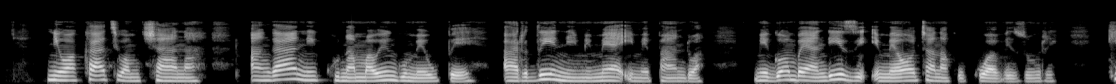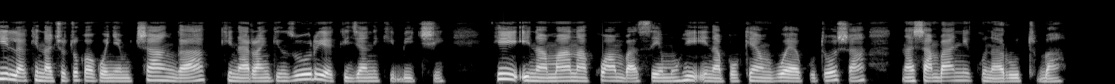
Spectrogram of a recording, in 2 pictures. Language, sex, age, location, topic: Swahili, female, 18-24, Kisumu, agriculture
